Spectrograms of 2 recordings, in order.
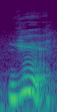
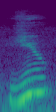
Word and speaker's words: yue: They're saying yue, when actually the U here is actually U. It's the U with the umlaut, so it's pronounced as yu, yue.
